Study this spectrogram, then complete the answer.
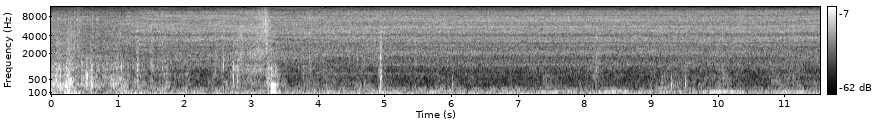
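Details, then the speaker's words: Trane/American Standard AC condenser coil under nitrogen pressure test, oil residue seen: steady high continuous hiss of gas escaping from the leak, felt blowing on the hand. "I feel it right here. I can feel it blowing. I can feel the breeze of it blowing on my hand right here."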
